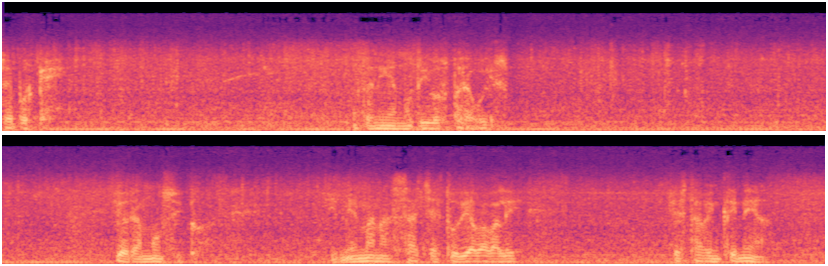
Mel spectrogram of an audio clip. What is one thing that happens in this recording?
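A young man speaks calmly and quietly, close by.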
